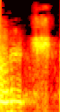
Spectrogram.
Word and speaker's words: leet: Chama LIT, L-E-E-T.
